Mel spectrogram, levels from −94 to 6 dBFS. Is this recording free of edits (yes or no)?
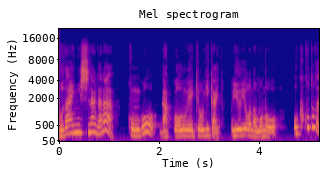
yes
